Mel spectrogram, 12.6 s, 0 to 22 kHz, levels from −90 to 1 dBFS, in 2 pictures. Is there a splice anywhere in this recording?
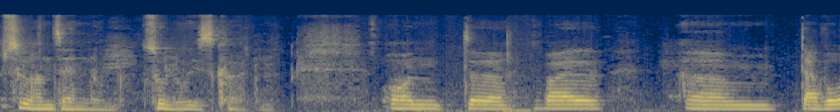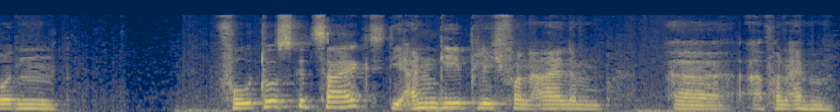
yes; 2 cuts; at 4.0 s, 5.9 s

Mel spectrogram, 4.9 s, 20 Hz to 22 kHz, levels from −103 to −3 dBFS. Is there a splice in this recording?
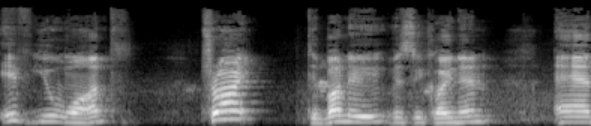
yes; 1 cut; at 2.5 s

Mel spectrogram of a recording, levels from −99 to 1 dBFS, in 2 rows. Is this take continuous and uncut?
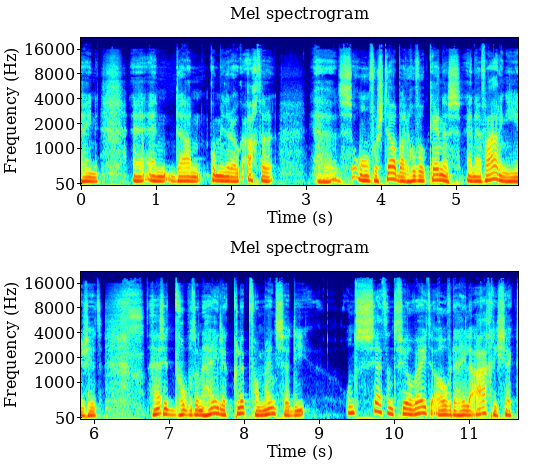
no; 1 cut; at 6.9 s

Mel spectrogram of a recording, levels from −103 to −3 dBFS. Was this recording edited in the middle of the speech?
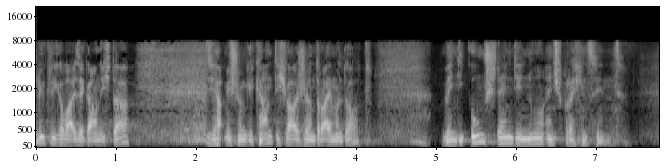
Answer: yes; 2 cuts; at 2.1 s, 4.9 s

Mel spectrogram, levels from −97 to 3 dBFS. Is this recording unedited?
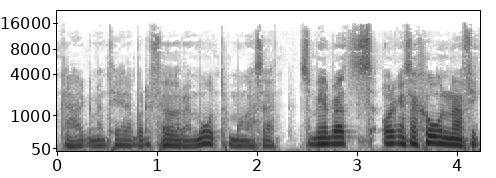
no; 1 cut; at 2.3 s

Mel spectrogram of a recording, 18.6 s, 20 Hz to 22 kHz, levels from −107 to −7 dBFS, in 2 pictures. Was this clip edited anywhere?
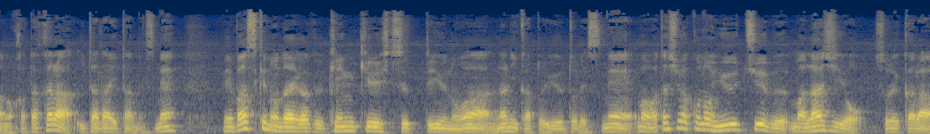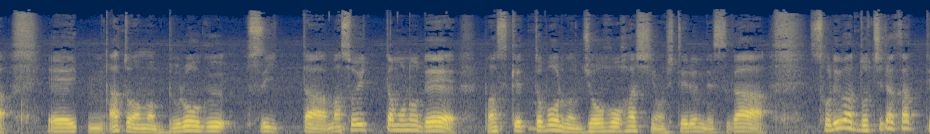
yes; 2 cuts; at 6.4 s, 10.0 s

